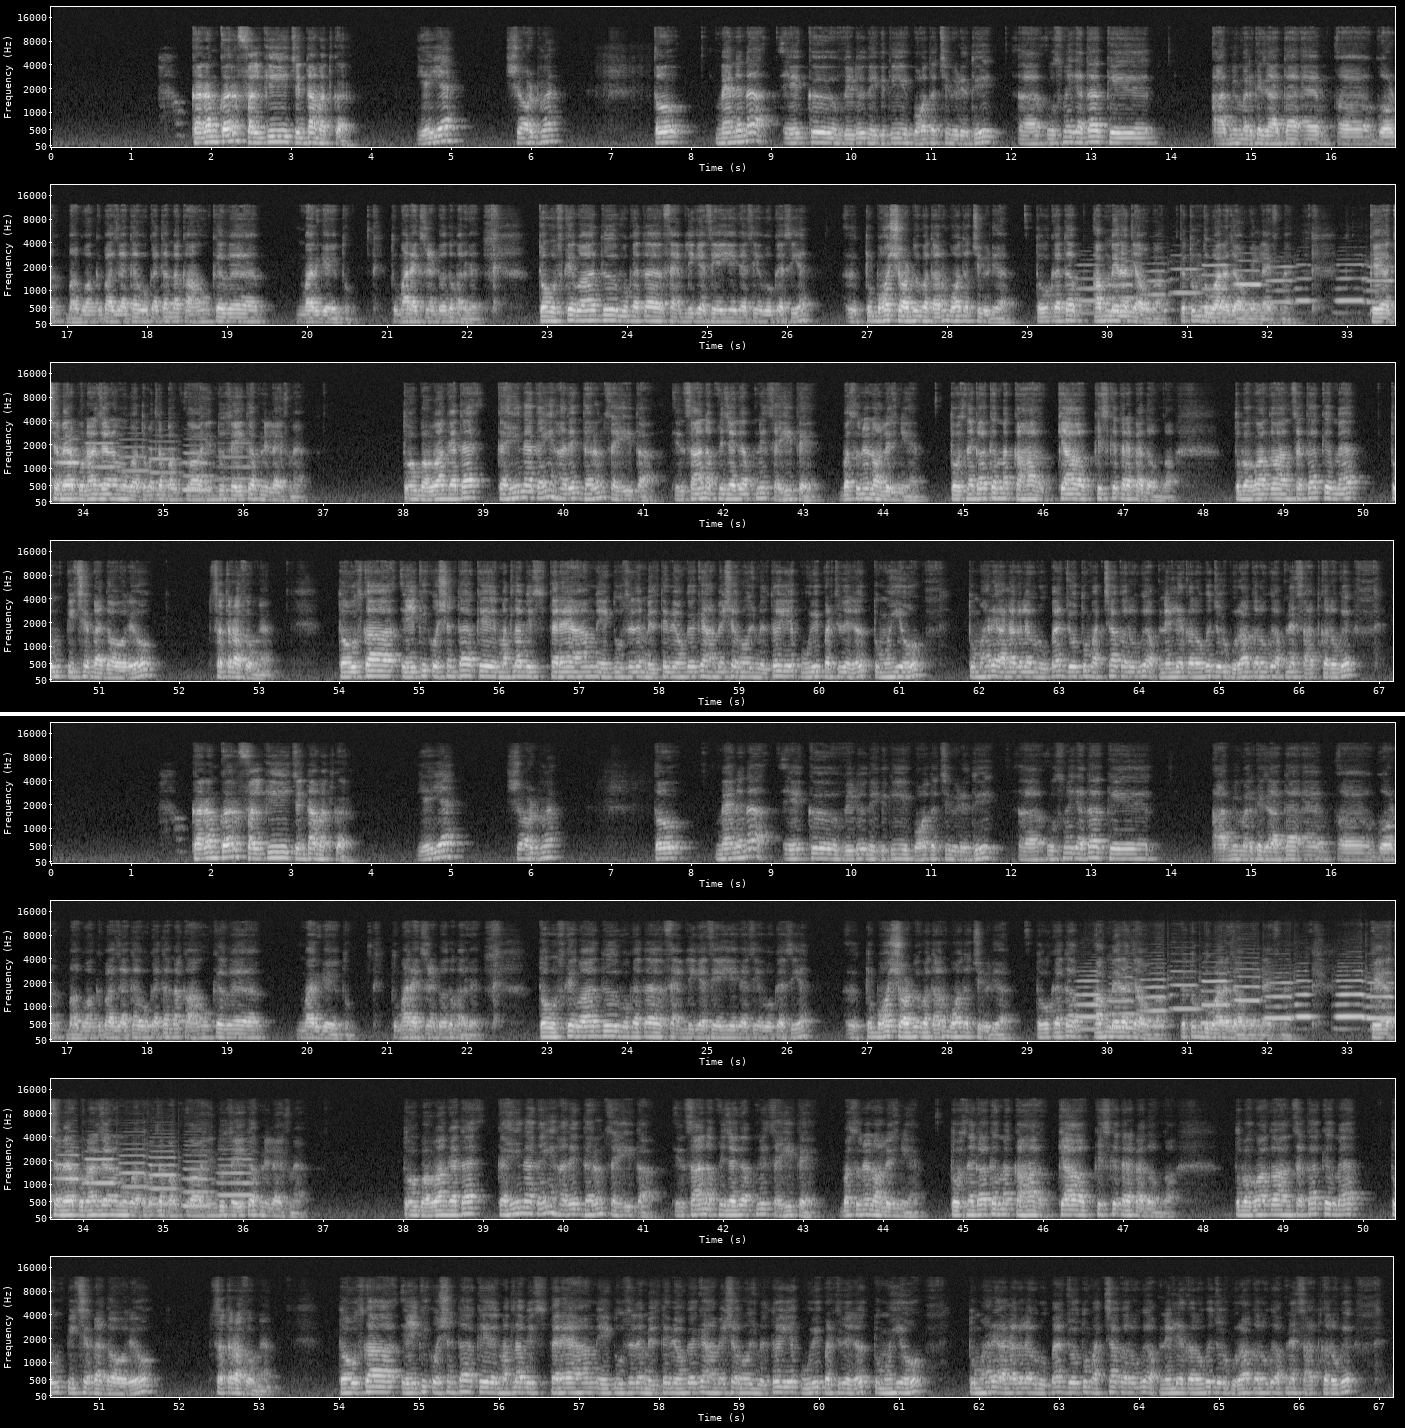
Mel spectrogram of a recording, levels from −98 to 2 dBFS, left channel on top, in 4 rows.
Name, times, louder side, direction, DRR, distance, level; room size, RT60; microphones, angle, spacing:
voice 1, 1.3-3.8 4.6-5.2 5.7-6.4 7.5-8.0 8.3-13.8 14.5-19.5 19.9-20.6 21.1-26.3 26.7-28.8 29.1-32.8 33.3-36.8 38.0-44.5 44.8-48.1 48.4-50.0 50.3-51.7 52.4-53.3 54.0-61.4 61.9-67.0, left 2 dB, 90° left, 5.4 m, -23 dB
Wind instrument woodwind instrument, 29.5-36.1, right 3 dB, 85° right, 1.2 m, -27 dB
11.5 x 7.0 x 2.3 m
head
